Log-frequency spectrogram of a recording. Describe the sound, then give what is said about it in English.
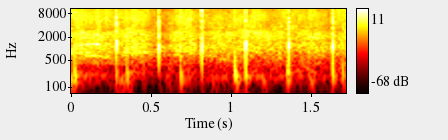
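An audience claps and applauds for Rob Hubel, with a dense wash of crowd clapping and sharper, evenly spaced claps standing out in a steady rhythm, fairly loud and sustained throughout. “Would you clap for Rob Hubel?”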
